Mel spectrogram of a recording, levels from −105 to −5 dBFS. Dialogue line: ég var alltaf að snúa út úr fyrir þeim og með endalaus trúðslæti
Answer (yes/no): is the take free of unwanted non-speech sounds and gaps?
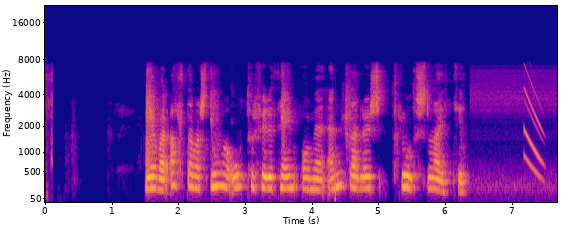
no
